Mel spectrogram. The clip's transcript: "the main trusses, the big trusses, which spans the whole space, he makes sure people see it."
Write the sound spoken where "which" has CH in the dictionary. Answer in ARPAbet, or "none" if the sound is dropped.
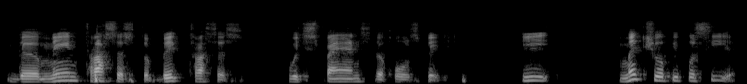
CH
